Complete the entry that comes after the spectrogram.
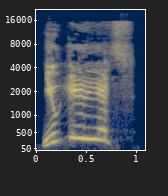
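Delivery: real exasperated yell; angry shout. Real, not acted. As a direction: scream it at them. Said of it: "I'm sorry for shouting".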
